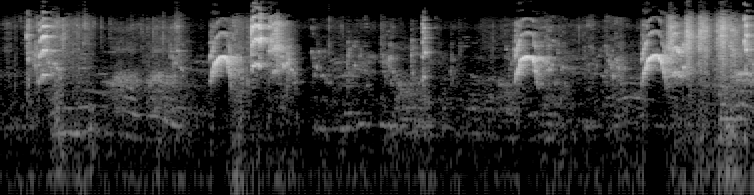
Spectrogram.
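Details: Aviary of peach-faced lovebirds, or rosy-faced lovebirds, bred in captivity with mutations such as lutino and blue rosy; repeated piercing screeches, often in pairs, over continuous twittering chatter.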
